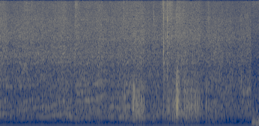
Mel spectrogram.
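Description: Faint outdoor background noise, with a couple of soft taps a little past the middle.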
